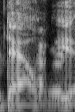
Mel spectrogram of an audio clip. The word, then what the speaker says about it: Tao: Tao or Dao? However you want to pronounce it, Tao or Dao. But I'm saying Tao cuz that's the way it's spelled and that's how I've always pronounced it.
